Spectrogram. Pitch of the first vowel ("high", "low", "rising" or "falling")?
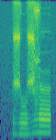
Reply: low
